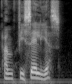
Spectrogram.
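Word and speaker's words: Amphicoelias: El nombre que se le dio en aquella época fue anfiselias, la F se, escribe PH, anficoelias, así se escribe, va a encontrar usted una entrada en la Wikipedia.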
